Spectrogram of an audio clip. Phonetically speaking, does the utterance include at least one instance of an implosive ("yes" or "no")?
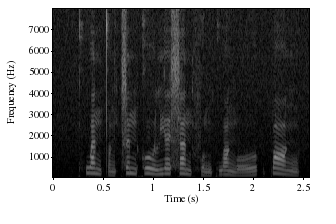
no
